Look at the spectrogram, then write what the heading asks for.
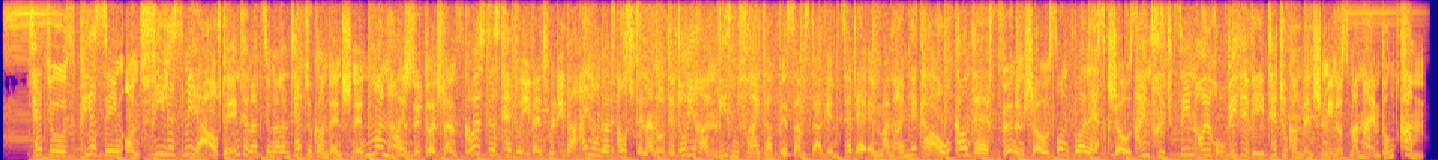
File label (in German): werbespot progressiv frech; Werbung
